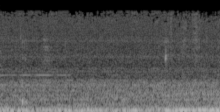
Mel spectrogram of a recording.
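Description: Steady low rumble of a car's engine and road noise heard from inside the cabin while the car creeps along in slow traffic.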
